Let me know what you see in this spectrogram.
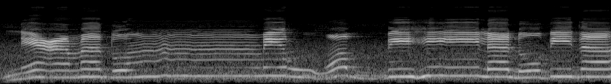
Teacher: نعمتم 2 پیش، تا 2 پیش تم ادغام ہو رہا ہے. مر پہ بھی ادغام ہے، میم کو را کے ساتھ ملا کے پڑھیں گے، نون ساکن کو نہیں پڑھیں گے. اور ربی ہی کھڑی زیر ہے، 2 الف کے برابر اس کو کھینچ کر پڑھنا ہے.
